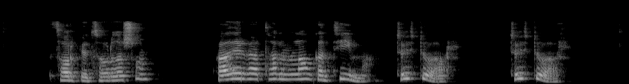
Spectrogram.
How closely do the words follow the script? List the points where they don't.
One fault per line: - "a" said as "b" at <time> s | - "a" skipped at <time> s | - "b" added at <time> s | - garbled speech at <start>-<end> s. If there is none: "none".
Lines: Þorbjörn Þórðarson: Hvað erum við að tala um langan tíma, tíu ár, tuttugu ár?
- "tíu" said as "tuttugu" at 4.0 s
